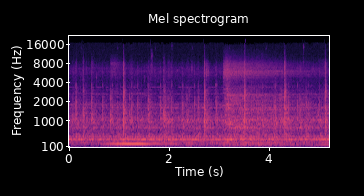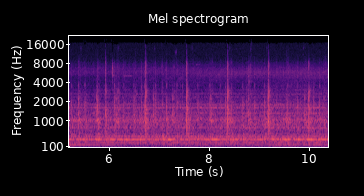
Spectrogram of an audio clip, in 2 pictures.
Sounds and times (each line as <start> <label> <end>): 0.0 station announcement amplified by a station gutter drainpipe 10.3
